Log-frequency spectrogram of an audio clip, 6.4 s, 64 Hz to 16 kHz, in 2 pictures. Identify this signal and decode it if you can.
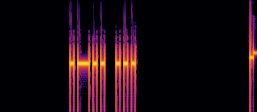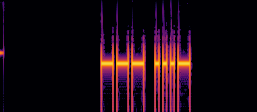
Morse code, heard as a keyed tone, about 25 wpm, 700 Hz. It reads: LS OV
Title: Top Two Letter Combinations in Words 25wpm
